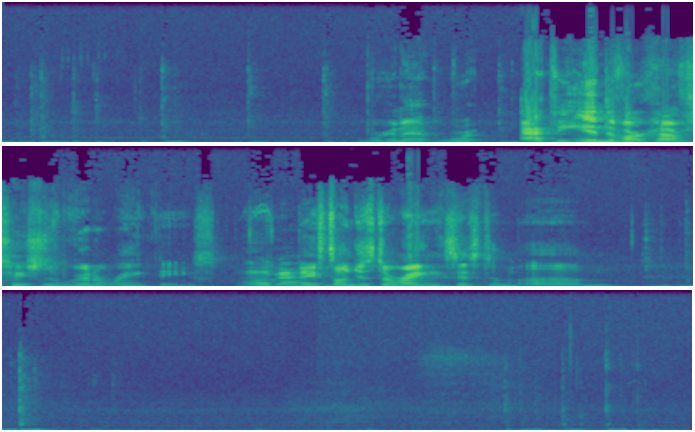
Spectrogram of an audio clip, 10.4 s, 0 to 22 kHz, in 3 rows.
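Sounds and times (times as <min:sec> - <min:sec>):
typing on a computer keyboard: 0:00.0 - 0:03.9, 0:06.6 - 0:07.6, 0:09.4 - 0:10.3
speech: 0:01.8 - 0:06.7.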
